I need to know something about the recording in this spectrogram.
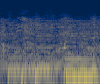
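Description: Acoustic guitar played live, chords strummed and ringing out, with a fuller chord held in the second half.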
